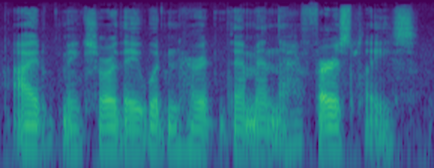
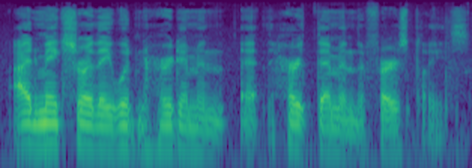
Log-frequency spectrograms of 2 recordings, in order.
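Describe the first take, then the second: First: It is said quietly, almost whispered. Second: It is said louder, speaking up.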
